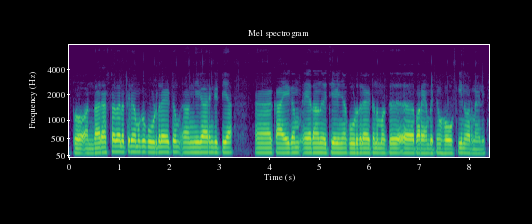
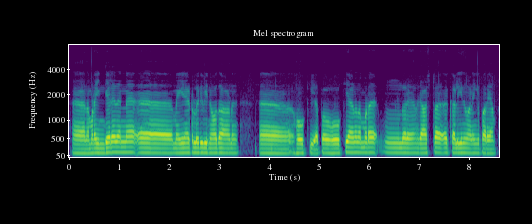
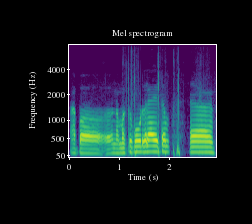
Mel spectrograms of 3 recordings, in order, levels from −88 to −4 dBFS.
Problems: none marked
